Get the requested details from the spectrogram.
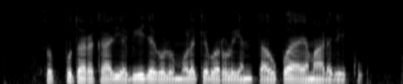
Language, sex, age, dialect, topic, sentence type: Kannada, male, 31-35, Coastal/Dakshin, agriculture, question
